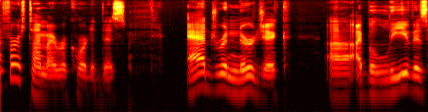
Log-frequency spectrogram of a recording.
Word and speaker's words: adrenergic: words but it's spelled ADR e n e r g IC so it looks like it's ADR plus energetic but i believe it's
